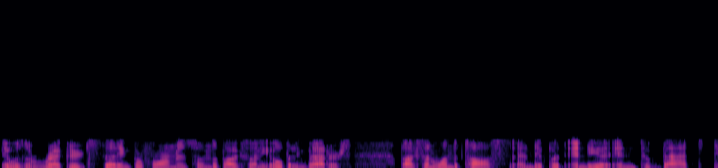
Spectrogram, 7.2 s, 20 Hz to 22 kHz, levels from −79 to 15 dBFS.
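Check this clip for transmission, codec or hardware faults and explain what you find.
Two faults are present: G.729 codec coloration across the whole clip, and three short spots of VoIP packet loss concealed by the speech codec.

The G.729 codec damage runs from start to finish and is plainly audible. The speech is confined to roughly 300 Hz to 3.7 kHz, which points to an 8 kbit/s G.729A link. This codec rebuilds each short frame from a vocal tract filter, a pitch predictor and a handful of pulses. That sparse pulse excitation gives the speech a slightly rough, synthetic grain. A plain telephone band-limit would leave the speech smooth, however dull.

The VoIP packet loss concealed by the speech codec occurs at 0.80 to 0.86 s, 2.93 to 2.98 s and 6.13 to 6.17 s. The first gap fits about 30 ms of lost audio and the other two about 20 ms each. When packets went missing, the decoder kept extrapolating from its last pitch and filter while lowering the gain. 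The speech smears into a brief buzzy tone or coloured noise that fades, rather than dropping to silence or clicking as a raw dropout would. Because each frame depends on the previous one, the speech stays weak for a moment after each gap.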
